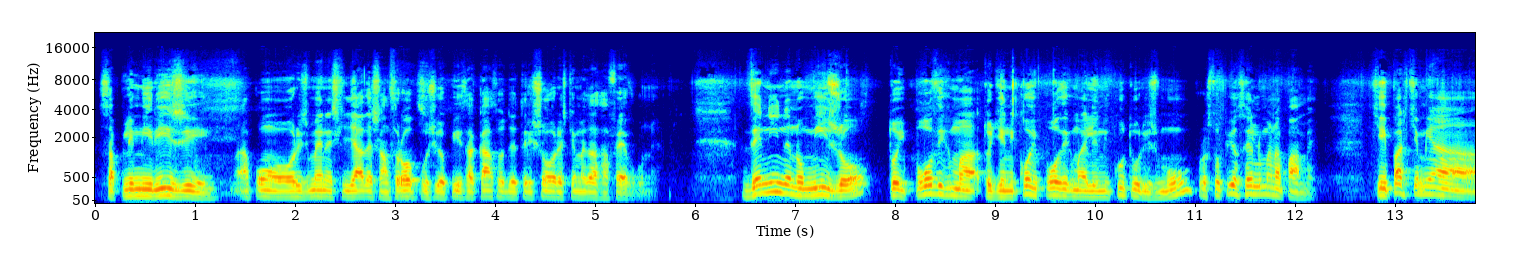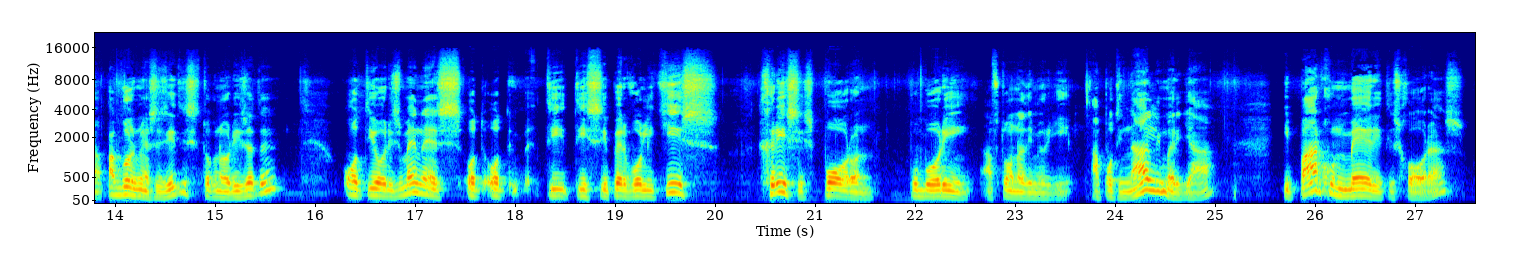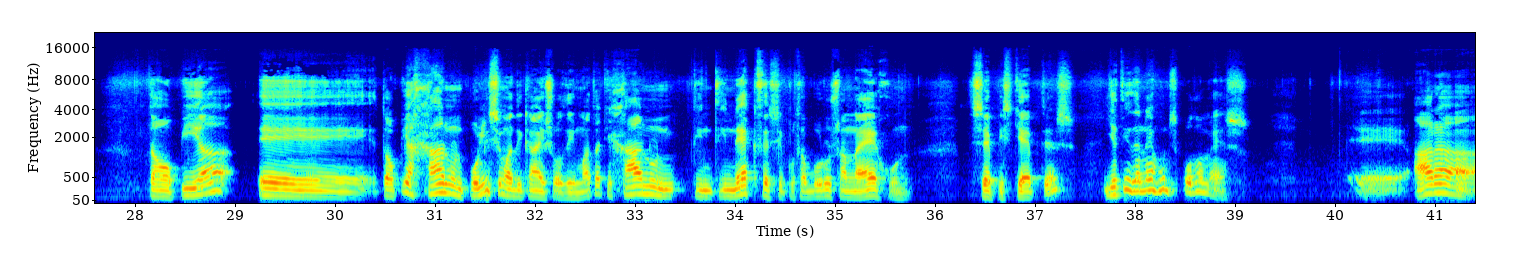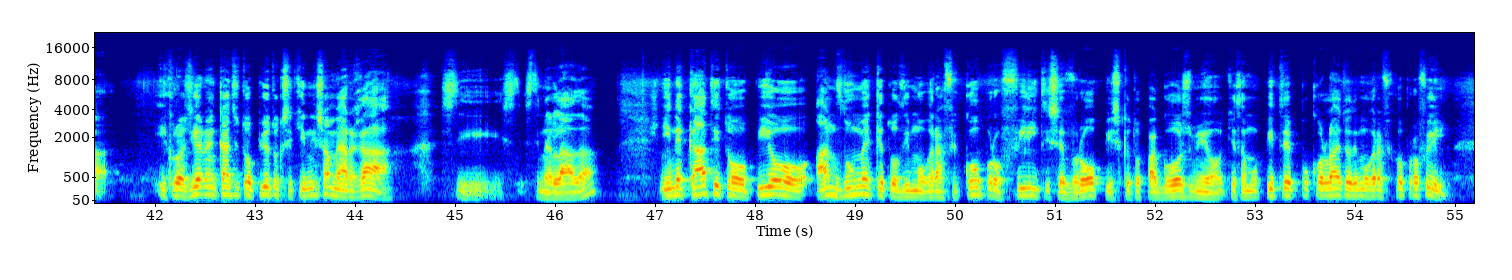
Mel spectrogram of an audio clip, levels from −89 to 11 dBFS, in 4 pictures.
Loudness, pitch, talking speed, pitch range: -19 LUFS, 120 Hz, 135 wpm, 110-145 Hz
